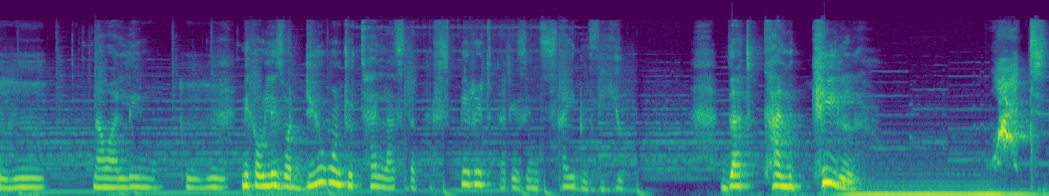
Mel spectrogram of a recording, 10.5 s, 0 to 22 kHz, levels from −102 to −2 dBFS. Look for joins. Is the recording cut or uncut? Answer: uncut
